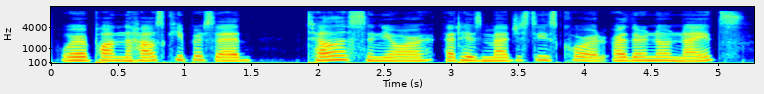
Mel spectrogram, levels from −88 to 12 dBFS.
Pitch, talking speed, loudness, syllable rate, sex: 215 Hz, 170 wpm, -16 LUFS, 5.4 syllables/s, female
